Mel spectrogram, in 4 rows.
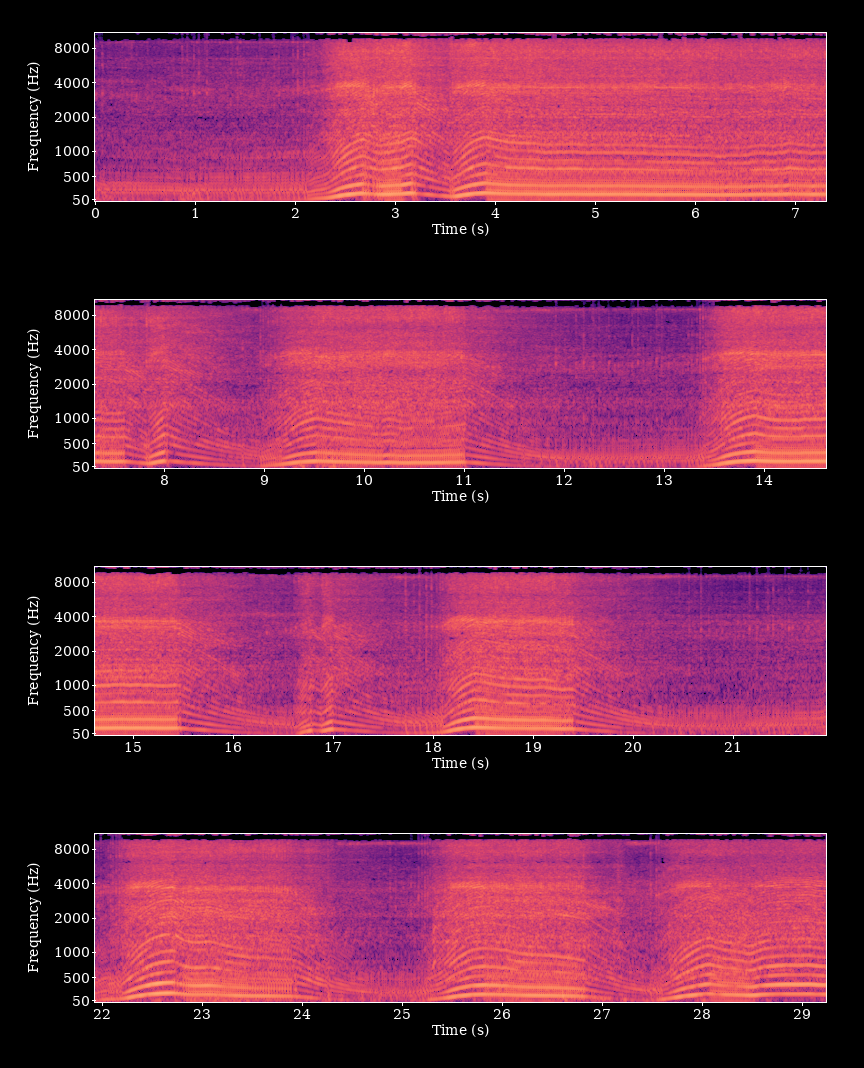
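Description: Stihl MS 362 C chainsaw's 59 cc two-stroke engine idling for about two seconds, then revved to full throttle again and again as it cuts into old boards. Each time its pitch sags under load and drops back toward idle between cuts. It is cutting with an old, dull, badly stretched chain.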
